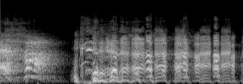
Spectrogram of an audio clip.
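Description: A single loud, breathy sneeze or cough bursts out and trails off, then a short pause before a stretch of rhythmic, bubbling laughter fills the rest.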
